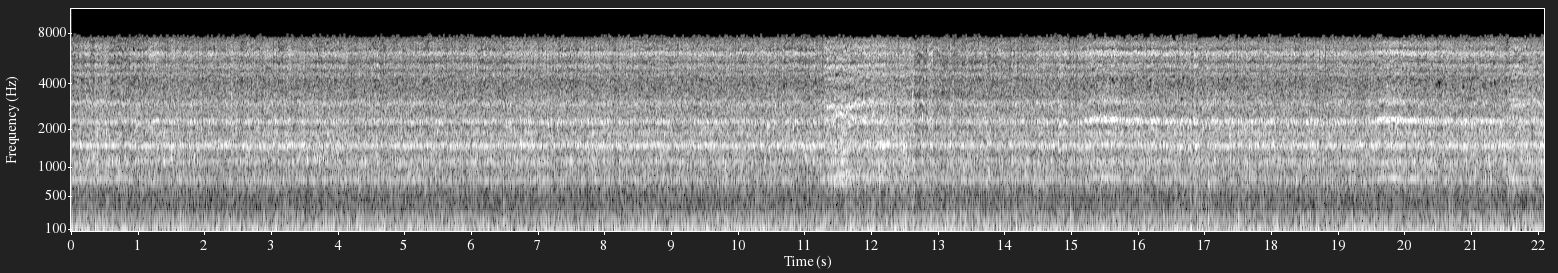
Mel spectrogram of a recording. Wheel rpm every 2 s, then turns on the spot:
200, 200, 200, 200, 200, 200, 200, 200, 200, 200, 200.
none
